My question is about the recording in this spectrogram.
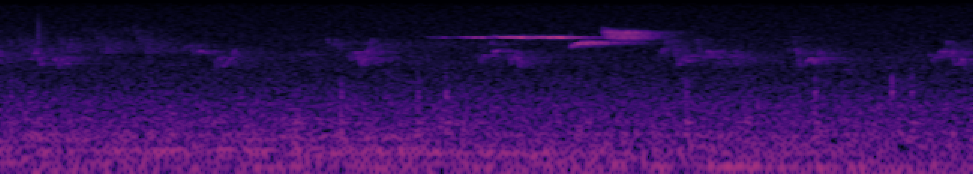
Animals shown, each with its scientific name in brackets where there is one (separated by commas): Ovenbird (Seiurus aurocapilla), Black-throated Green Warbler (Setophaga virens), Red-eyed Vireo (Vireo olivaceus)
